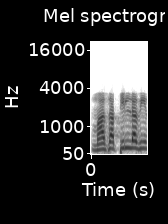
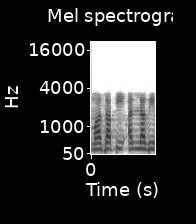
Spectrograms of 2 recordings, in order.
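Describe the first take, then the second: First: The words run together with no n sound. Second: The words are separated with no n sound. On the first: "नहीं पढ़ेंगे" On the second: "नहीं पढ़ेंगे"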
